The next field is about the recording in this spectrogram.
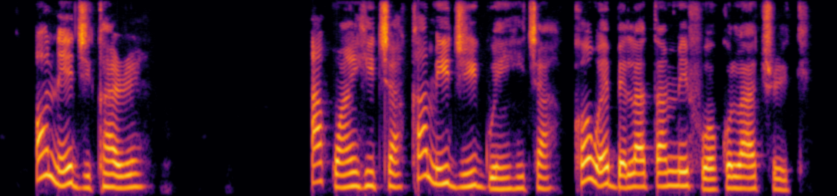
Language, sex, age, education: Igbo, female, 30-45, tertiary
